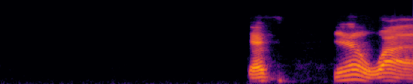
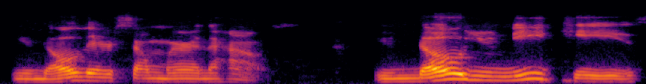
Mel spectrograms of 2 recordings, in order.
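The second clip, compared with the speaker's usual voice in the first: normal talking voice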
